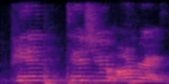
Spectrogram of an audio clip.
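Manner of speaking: high singsong recital; singsong list. Real, not acted. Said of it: "repeats list to remember".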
